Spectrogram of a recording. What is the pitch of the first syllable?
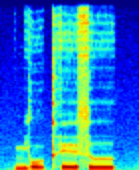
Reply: low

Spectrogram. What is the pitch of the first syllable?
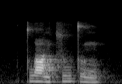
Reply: falling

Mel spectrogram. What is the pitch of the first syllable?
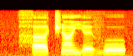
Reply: low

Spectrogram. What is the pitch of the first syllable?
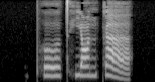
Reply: high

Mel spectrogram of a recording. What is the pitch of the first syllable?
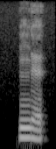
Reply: low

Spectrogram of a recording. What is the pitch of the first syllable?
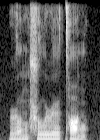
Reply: rising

